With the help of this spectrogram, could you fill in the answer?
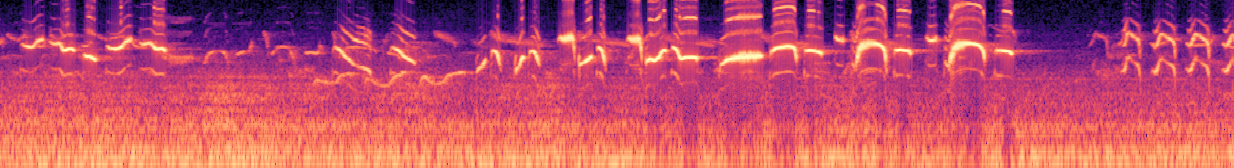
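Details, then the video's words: Male Chinese hwamei singing continuously in the đảo giọng style: varied looping whistles and slurred notes building into loud rapid phrases, closing with a run of quick repeated chirps. "Họa Mi Mái Và Trống | họa mi hót Đảo Giọng liên tục kèm thêm tiếng chim mái xùy kích bổi nhanh"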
